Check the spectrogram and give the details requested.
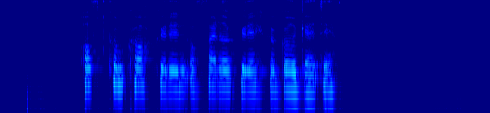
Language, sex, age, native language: Icelandic, female, 15, Icelandic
